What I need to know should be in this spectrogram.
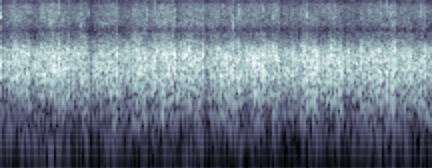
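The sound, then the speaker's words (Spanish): A crowd applauds the women workers who built the facility being inaugurated, a dense wash of many hands clapping at an even, fairly loud level throughout, with no voices standing out above it. “Un aplauso a las trabajadoras, que fueron la mayoría que hicieron.”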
